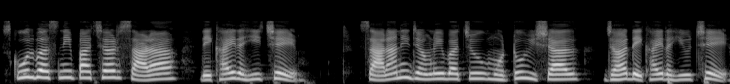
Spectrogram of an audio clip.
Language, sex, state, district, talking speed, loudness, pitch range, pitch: Gujarati, female, Gujarat, Valsad, 140 wpm, -17 LUFS, 235-285 Hz, 255 Hz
